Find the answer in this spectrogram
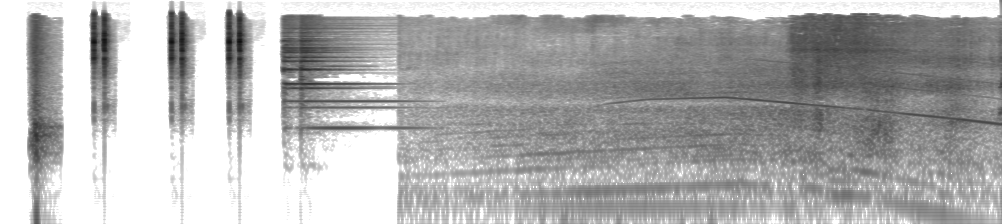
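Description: Intro sound effects. A thump and a few sharp clicks are followed, about three seconds in, by a single bell-like ding that rings out. Then a low rumble builds, with a siren-like tone that slowly falls in pitch.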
